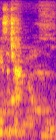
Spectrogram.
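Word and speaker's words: יששכר: of correct Hebrew grammar, the name is pronounced Yisachar, with 1 sin.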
